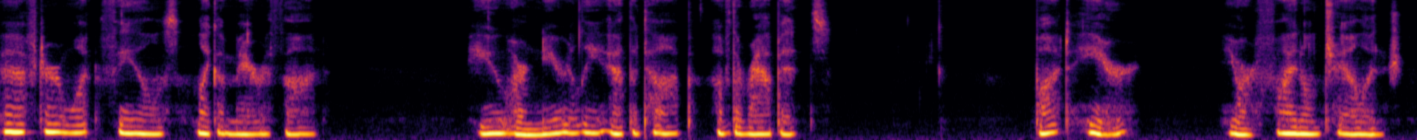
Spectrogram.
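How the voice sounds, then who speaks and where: A woman playing a calm, gentle dragon therapist, speaking in hushed, breathy, slow and soothing ASMR guided imagery. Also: extremely low pitch, exaggerated voice. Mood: soothing, encouraging. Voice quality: breathy, whispery.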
